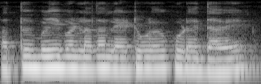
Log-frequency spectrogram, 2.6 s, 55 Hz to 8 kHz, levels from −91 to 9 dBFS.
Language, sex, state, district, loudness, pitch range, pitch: Kannada, male, Karnataka, Bidar, -12 LUFS, 130-140 Hz, 135 Hz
